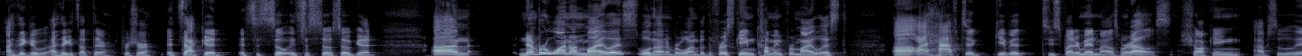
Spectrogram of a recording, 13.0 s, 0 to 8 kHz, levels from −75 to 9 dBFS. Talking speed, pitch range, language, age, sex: 240 wpm, 120-150 Hz, English, 20-39, male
